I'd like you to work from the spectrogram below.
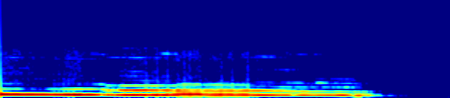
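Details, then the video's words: Lone female Doberman at home gives a loud, sustained howl that slides gradually downward in pitch over about two and a half seconds before trailing off into quiet. "Howling Doberman"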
